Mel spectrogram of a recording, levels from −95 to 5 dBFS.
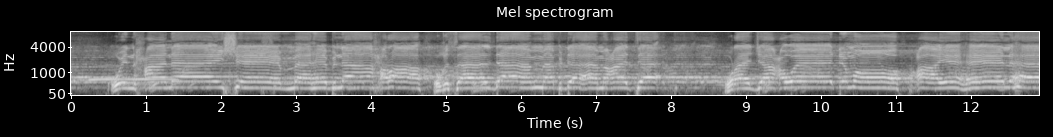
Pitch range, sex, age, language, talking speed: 240-260 Hz, male, 30-49, English, 45 wpm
